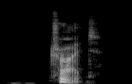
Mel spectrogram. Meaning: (adjective) 1. used so many times that it is commonplace, or no longer interesting or effective; worn out, hackneyed 2. So well established as to be beyond debate: trite law
- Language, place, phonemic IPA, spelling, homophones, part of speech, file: English, Queensland, /tɹɑet/, trite, tryte, adjective / noun, En-au-trite.ogg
